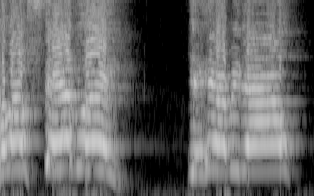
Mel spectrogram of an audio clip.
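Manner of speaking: screaming, very loud, shrill and high-pitched. Calling out to Stanley, who complains the volume is too low, screaming. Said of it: "I'm screaming my head off for you".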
